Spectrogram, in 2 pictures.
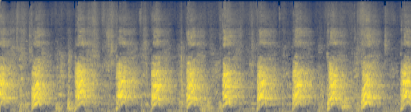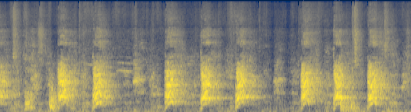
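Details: German Shepherd on village farm guard duty in the morning, barking at cattle, vehicles and dogs; loud, harsh barks repeated steadily about twice a second in a long unbroken series.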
